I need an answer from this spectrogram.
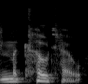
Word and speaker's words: Makoto: uh demon slayer uh her name is makoto makoto like the like the the persona 5 character makoto so makoto is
